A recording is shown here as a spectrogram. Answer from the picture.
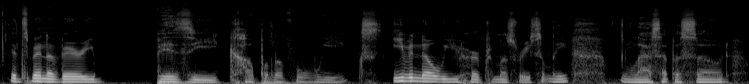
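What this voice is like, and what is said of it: Slightly hoarse voice. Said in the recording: “As you can tell right now, my voice is a little hoarse.”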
